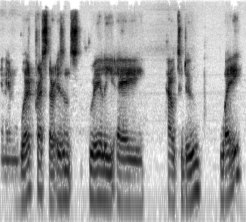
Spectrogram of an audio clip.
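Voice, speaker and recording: A man's voice: on the low side, takes it slowly, breathy edge, rough recording. A man in a casual technical discussion on a group call, stating his opinions in a matter-of-fact way. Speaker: web software expert on a livestream.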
